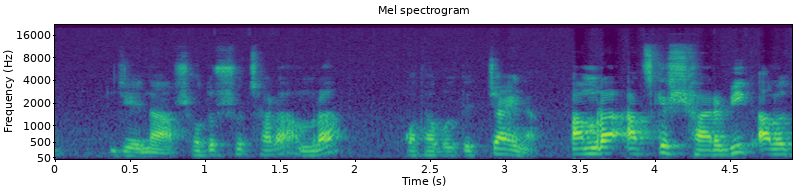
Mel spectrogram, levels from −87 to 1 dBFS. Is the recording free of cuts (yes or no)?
no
